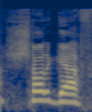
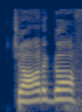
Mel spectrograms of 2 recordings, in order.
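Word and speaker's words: Chargaff: अब ये मैं आगे बताऊंगा शरगफ रूल। तो शरगफ रूल्स जो होता है वो डीएनए फॉलो करता है। आरएनए शरारगफ रूल को फॉलो नहीं करता। इसको चारगाफ रूल भी बोलते हैं लोग।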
